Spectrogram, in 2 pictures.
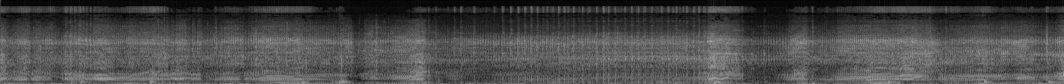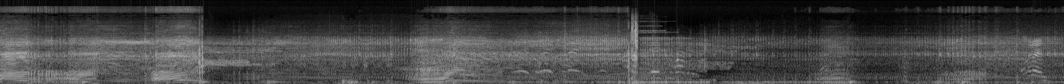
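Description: A dirt bike engine revs and idles up close.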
